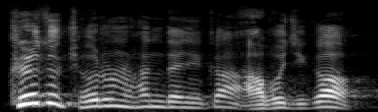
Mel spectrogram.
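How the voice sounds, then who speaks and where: A man preaching a sermon as pastor, telling a story and acting out the people's quoted lines with changing loudness. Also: sits high, big pitch swings, fast. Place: church sanctuary.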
